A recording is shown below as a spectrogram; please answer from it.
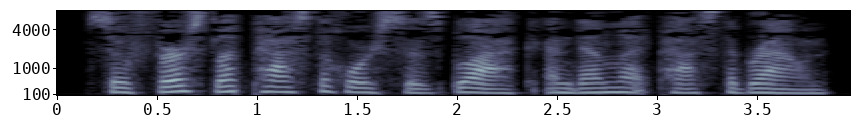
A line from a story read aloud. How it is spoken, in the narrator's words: Jules murmured, quoting an old fairy poem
